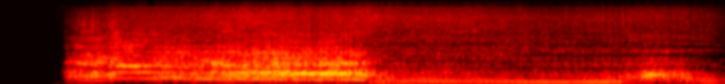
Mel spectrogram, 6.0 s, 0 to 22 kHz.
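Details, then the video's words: Loud elephant roar, rough and harmonic, holding a strained higher tone for about two and a half seconds before dropping into a long, deep, steady rumble that swells again at the end. "Elephant Sound Effects Vol 2"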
